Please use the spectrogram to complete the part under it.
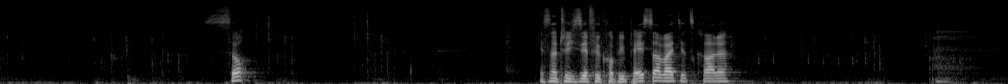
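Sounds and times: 
typing on a computer keyboard: 0:00.0 - 0:04.0, 0:05.0 - 0:05.4, 0:07.3 - 0:09.4
speech: 0:02.3 - 0:02.6, 0:05.4 - 0:07.4.

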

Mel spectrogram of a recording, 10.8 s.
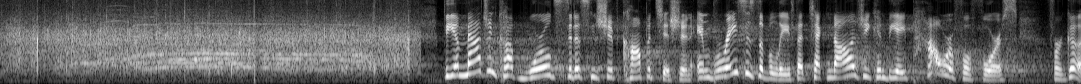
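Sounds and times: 
audience applause: 0:00.0 - 0:04.2
speech: 0:04.4 - 0:10.8.

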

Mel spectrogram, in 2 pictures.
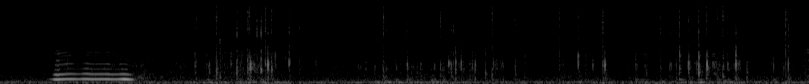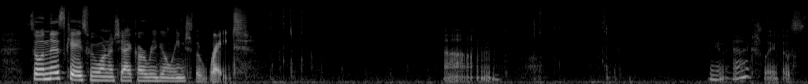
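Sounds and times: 
steady low buzzy tone: 0:00.0 - 0:01.6
typing on a computer keyboard: 0:01.8 - 0:08.0, 0:10.8 - 0:11.6, 0:13.0 - 0:14.3
speech: 0:08.4 - 0:10.7, 0:16.0 - 0:16.1.

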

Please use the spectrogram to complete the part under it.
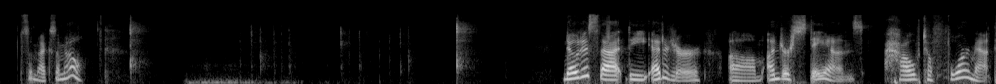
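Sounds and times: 
speech: 0:00.2 - 0:01.2, 0:05.6 - 0:09.9
low thumping rumble: 0:01.9 - 0:03.0
typing on computer keyboard: 0:02.4 - 0:04.8.

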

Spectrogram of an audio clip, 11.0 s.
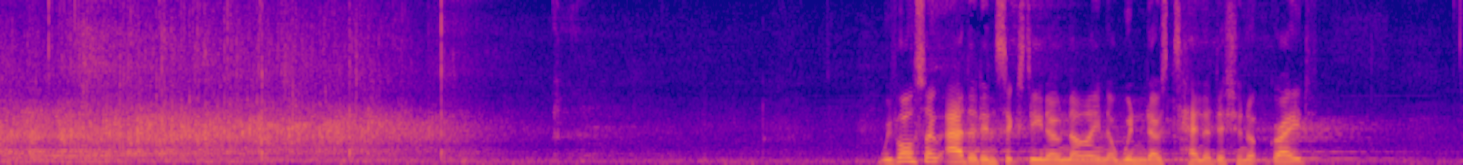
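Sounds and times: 
applause: 0:00.0 - 0:03.8
speech: 0:06.6 - 0:10.0.

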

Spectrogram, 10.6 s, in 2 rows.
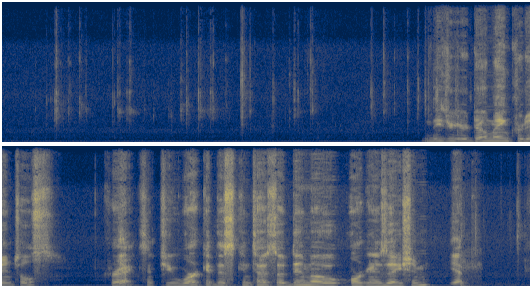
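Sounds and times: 
computer keyboard typing a username and password: 0:00.5 - 0:04.3
speech: 0:04.2 - 0:10.1.

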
